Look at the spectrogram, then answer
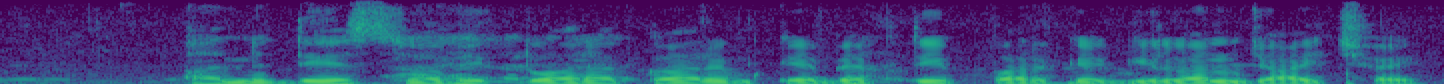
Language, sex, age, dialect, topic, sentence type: Magahi, male, 18-24, Western, banking, statement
